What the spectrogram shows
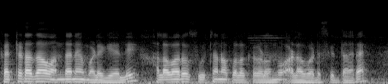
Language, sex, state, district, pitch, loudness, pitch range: Kannada, male, Karnataka, Bangalore, 110 Hz, -16 LUFS, 100-120 Hz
